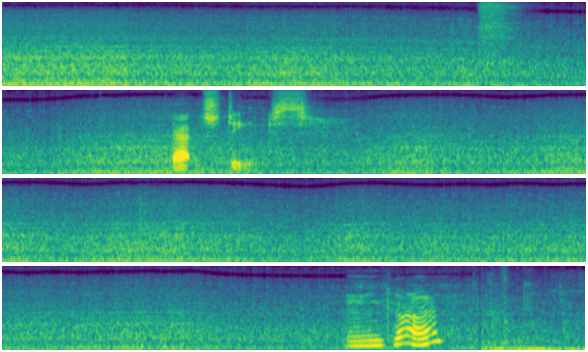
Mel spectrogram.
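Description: A tractor engine rumbles steadily at low speed.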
